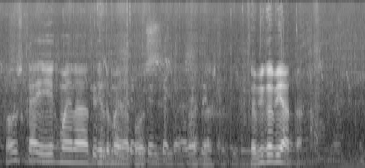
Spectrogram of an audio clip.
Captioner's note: rain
